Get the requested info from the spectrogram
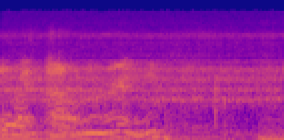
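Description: Quiet talking in a small room, over a steady low hum.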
